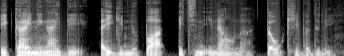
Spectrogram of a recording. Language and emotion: Manipuri, neutral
